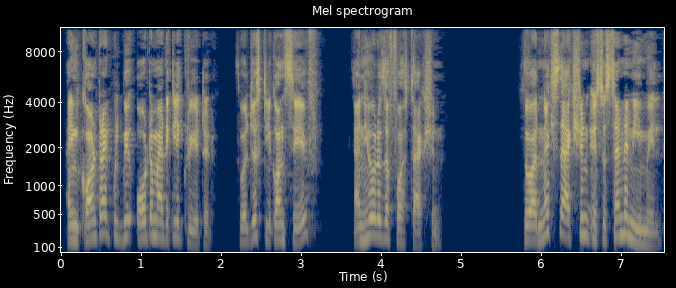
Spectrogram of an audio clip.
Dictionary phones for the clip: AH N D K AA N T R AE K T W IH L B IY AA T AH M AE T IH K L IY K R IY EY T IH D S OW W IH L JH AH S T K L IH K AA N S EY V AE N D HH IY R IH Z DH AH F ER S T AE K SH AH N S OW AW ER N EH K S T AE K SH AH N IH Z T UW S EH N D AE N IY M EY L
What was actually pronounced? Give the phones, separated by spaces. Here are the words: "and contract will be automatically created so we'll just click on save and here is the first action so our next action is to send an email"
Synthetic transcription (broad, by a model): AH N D K AA N T R AE K T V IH L B IY AA T AH M AE T IH K L IY K R IY EY T IH D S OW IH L JH AH S T K L IH K AA N S EY F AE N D HH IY R IH Z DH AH F ER S T AE K SH AH N S OW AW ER N EH K S T AE K SH AH N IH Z T UW S EH N D AE N IY M EY L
